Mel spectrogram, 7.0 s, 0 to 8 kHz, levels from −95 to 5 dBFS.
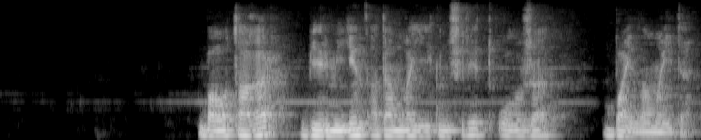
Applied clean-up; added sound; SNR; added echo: none; none; none; none.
